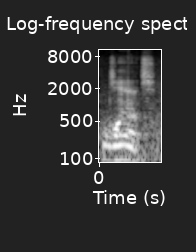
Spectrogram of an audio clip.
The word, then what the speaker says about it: Jansch: And it is pronounced Jansch.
